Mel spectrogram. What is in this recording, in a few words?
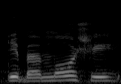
"dibemOOSi" I spit, Washo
